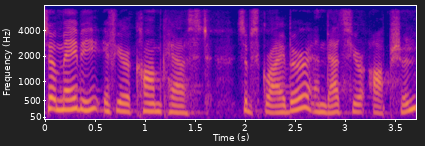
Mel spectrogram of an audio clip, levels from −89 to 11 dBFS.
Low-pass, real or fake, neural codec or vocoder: 7.2 kHz; fake; autoencoder, 48 kHz, 128 numbers a frame, DAC-VAE, trained on Japanese speech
